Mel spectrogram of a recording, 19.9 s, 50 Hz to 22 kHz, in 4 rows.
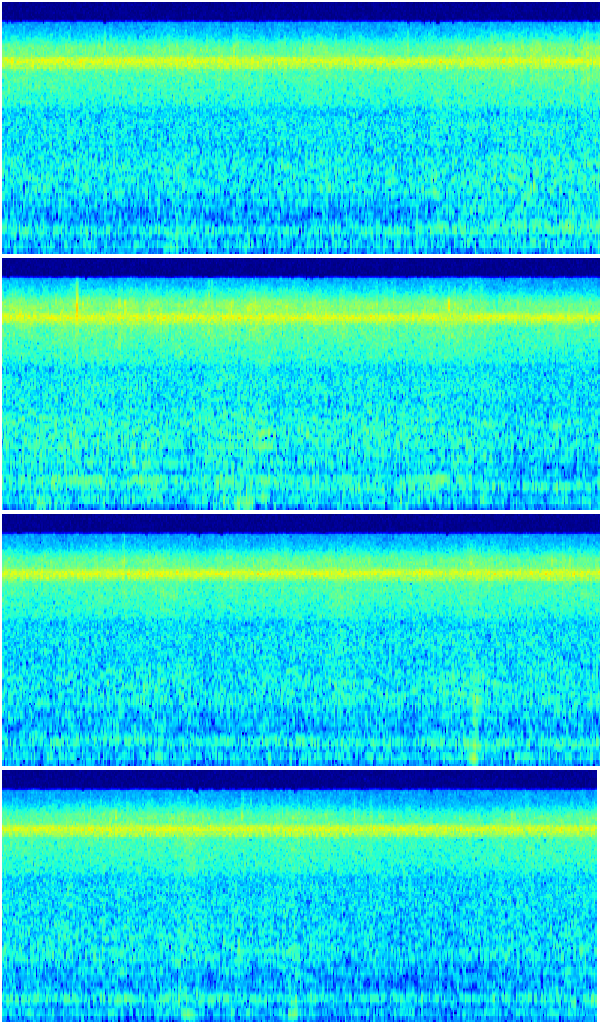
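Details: Honey bees of a 2017 nuc colony, recorded 19 September 2018: a dense, steady low hum from the hive that holds level for the full twenty seconds, with a thin constant high-pitched whine running over it and a couple of faint knocks.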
